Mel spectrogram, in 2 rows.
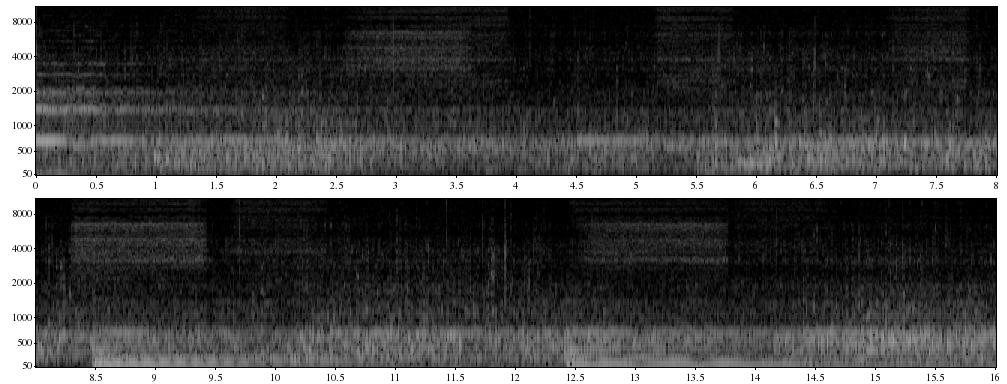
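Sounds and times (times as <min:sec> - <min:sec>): exhaled bubbles gurgling: 0:00.0 - 0:16.0
diver inhaling through regulator: 0:01.6 - 0:04.1, 0:07.2 - 0:10.6, 0:12.5 - 0:14.2.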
